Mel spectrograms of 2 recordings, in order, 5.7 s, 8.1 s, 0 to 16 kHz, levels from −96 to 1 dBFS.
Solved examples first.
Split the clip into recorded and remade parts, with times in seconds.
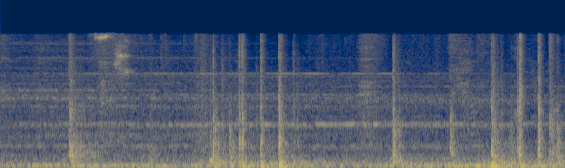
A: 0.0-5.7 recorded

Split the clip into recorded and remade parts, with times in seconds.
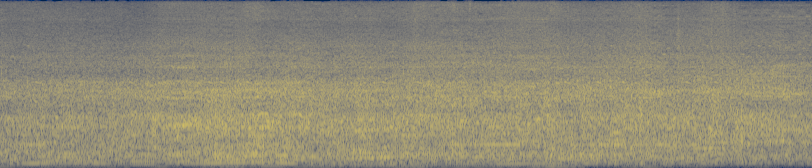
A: 0.0-0.4 remade; 0.4-1.3 recorded; 1.3-2.6 remade; 2.6-3.4 recorded; 3.4-4.4 remade; 4.4-5.2 recorded; 5.2-8.1 remade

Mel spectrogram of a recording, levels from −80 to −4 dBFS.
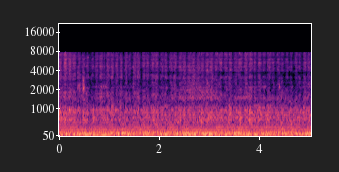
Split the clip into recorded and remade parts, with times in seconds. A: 0.0-5.0 remade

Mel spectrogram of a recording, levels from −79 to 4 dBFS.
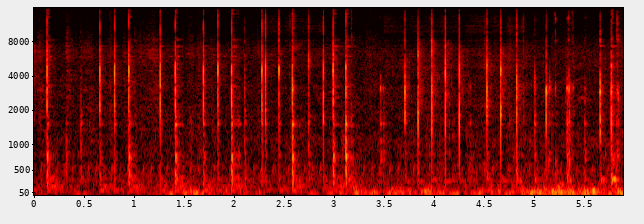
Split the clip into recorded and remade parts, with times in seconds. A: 0.0-2.3 recorded; 2.3-2.9 remade; 2.9-3.5 recorded; 3.5-4.9 remade; 4.9-5.9 recorded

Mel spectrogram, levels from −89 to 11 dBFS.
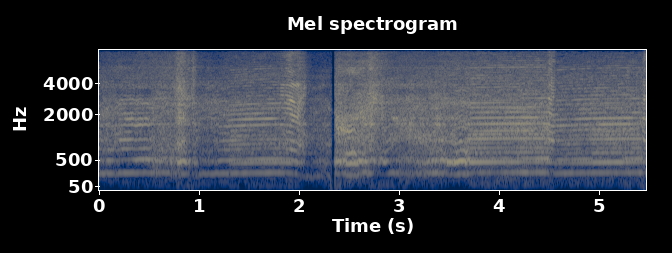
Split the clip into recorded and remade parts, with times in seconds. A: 0.0-1.3 remade; 1.3-2.0 recorded; 2.0-3.7 remade; 3.7-5.5 recorded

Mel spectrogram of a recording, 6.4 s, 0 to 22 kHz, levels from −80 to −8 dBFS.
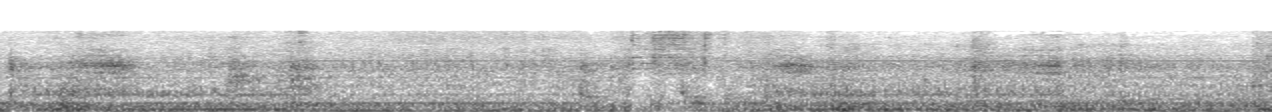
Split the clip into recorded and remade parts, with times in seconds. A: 0.0-6.4 recorded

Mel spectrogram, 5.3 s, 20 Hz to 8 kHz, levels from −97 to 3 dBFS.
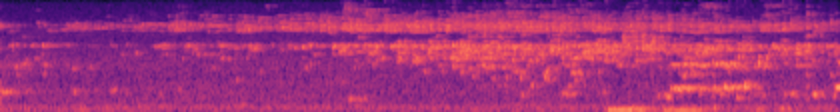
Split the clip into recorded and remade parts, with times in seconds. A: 0.0-5.3 recorded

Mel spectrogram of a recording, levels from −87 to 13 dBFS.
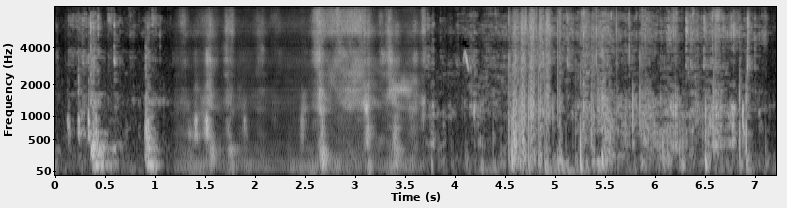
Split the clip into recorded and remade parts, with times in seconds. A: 0.0-1.2 recorded; 1.2-3.7 remade; 3.7-7.2 recorded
